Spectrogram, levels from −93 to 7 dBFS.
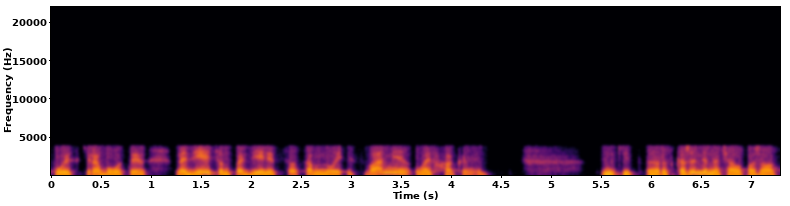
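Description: Throughout, Speex codec damage leaves the speech hoarse and buzzy with nothing above 3.9 kHz, fitting a roughly 11 kbps setting. The starved excitation makes it rougher than a plain band limit.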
